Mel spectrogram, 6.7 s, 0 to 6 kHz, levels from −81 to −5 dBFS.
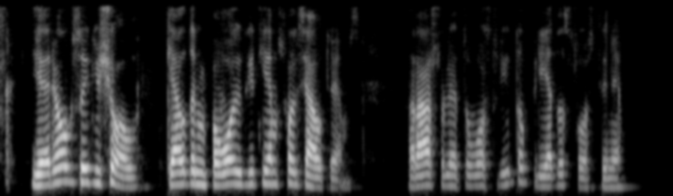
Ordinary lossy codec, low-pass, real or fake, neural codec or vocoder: MP3, 48 kbps; 5.4 kHz; fake; codec, 44.1 kHz, 7.8 kbps, DAC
